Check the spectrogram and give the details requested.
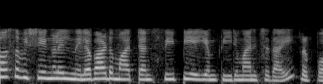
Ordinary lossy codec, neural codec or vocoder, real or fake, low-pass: none; none; real; 5.4 kHz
